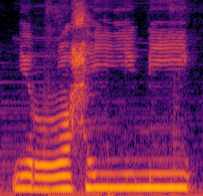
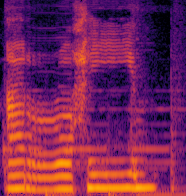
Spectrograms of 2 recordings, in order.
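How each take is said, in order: First: It ends on an 'i' vowel, linked onward. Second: It ends on a consonant with no vowel. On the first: The speaker calls it right. "tetapi tetap dibaca harkat kasrohnya" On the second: The speaker calls it wrong. "tidak seperti ini"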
